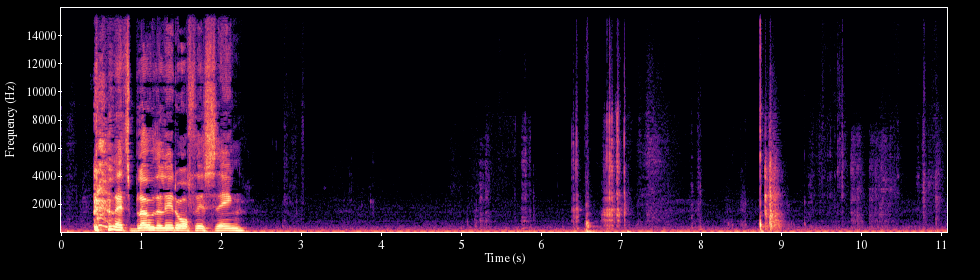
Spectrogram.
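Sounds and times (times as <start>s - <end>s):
soft rustles: 2.6s - 3.7s, 9.3s - 11.0s.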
